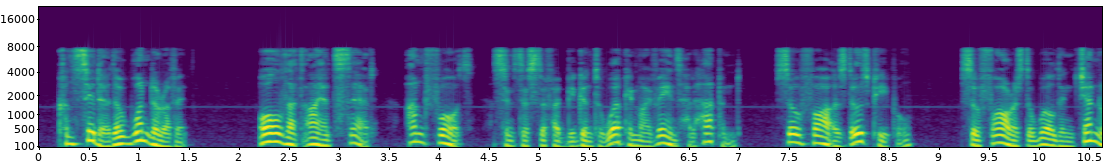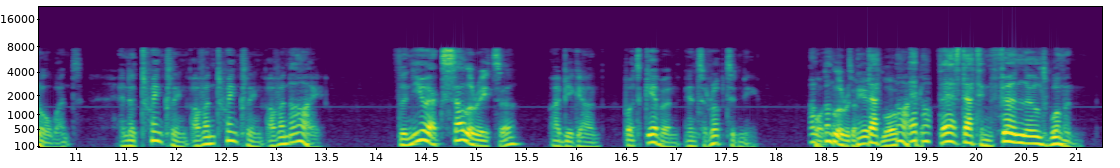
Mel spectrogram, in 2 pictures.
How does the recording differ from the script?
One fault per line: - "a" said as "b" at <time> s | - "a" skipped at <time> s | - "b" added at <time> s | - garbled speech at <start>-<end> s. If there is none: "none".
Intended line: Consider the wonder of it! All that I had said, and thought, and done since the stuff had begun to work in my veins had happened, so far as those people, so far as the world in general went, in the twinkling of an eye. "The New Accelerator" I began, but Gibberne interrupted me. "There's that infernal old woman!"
- "and done" skipped at 4.3 s
- "twinkling of an" added at 12.3 s
- garbled speech at 18.3-19.5 s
